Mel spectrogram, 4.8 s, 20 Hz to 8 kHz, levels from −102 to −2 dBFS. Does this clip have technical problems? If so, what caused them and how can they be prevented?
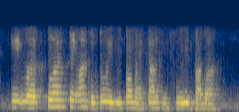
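Yes. Tandem speech coding runs through the whole clip: four speech coders in a row, each re-encoding the previous one's damaged output, stacking roughness, warble and muffling, with nothing above 3.6 kHz. Unlike a single low-bitrate codec, the artefacts compound. Prevent it with transcoder-free operation, passing coded frames end to end.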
